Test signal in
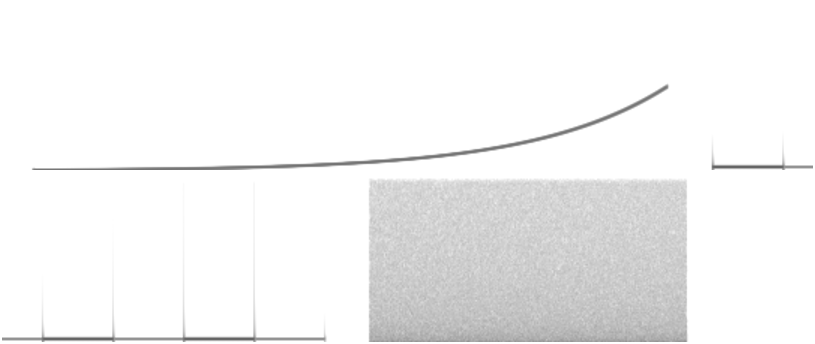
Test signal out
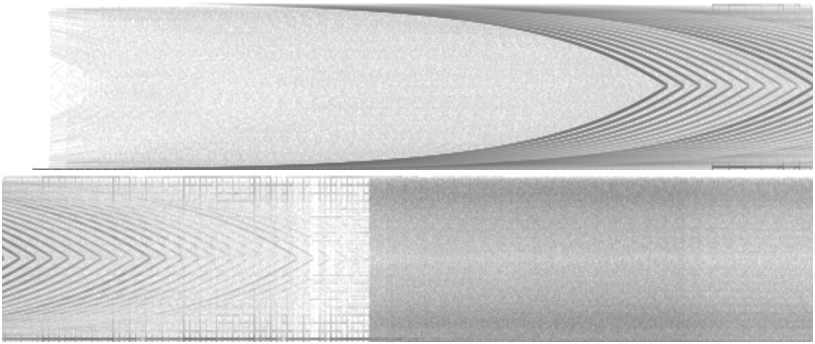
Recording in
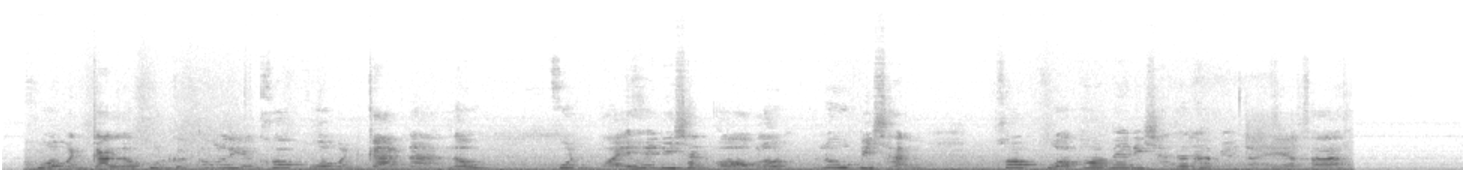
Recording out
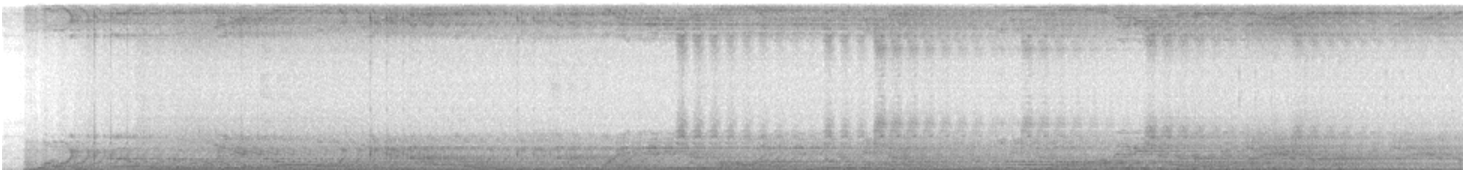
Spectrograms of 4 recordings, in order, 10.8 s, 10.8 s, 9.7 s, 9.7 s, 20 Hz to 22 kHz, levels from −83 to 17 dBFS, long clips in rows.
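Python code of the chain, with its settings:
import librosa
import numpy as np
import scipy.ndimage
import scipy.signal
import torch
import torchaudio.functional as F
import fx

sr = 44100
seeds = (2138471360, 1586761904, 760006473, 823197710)

y = fx.peak_eq(x, sr, hz=2900.0, db=10.5, octaves=1.9)
y = fx.over_compress(y, sr, threshold_db=-30.0, ratio=-1.0)
y = fx.echo_feedback(y, sr, ms=980, feedback_pct=20, wet_db=-4)
y = (np.kron(scipy.signal.resample_poly(y, 1, 2), np.eye(2)[0]) * 2)[:len(y)]
y = fx.echo_crushed(y, sr, ms=109, feedback_pct=80, bits=8, wet_db=-3.0)
y = y * librosa.db_to_amplitude(-3.0)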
